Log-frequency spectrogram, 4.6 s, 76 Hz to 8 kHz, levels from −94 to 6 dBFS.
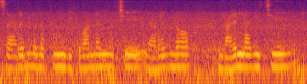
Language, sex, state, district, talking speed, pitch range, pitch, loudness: Odia, female, Odisha, Sambalpur, 80 wpm, 175-195 Hz, 190 Hz, -15 LUFS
